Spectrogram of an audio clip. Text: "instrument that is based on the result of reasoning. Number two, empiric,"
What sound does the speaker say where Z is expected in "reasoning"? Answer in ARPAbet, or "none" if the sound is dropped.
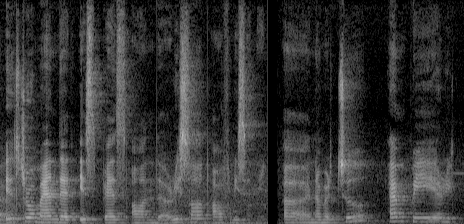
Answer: S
